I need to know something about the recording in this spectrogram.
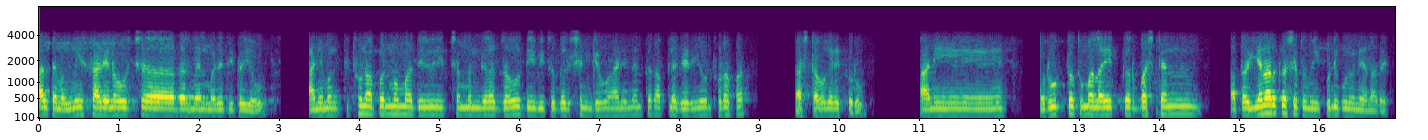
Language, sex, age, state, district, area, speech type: Marathi, male, 30-45, Maharashtra, Jalna, rural, conversation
